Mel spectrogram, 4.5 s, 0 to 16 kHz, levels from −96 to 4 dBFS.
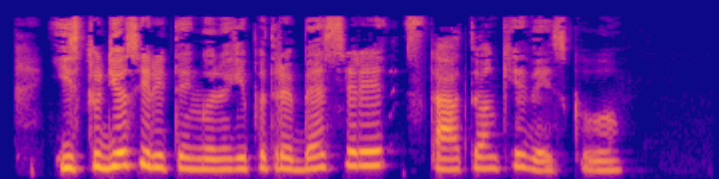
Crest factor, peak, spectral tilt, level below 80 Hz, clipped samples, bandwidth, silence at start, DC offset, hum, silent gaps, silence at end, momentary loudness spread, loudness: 18 dB; -4 dBFS; -3 dB/octave; -72 dBFS; under 0.1%; 11.5 kHz; 0.1 s; under 0.1%; none; none; 0.6 s; 12 LU; -21 LUFS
